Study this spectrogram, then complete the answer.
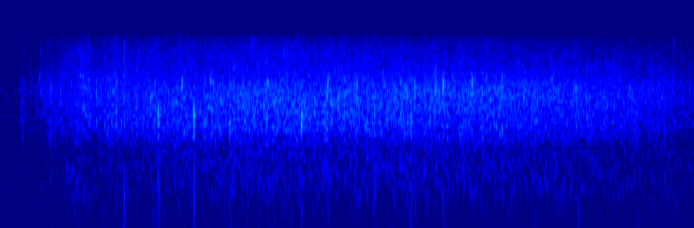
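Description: Audience at a university commencement speech breaks into sustained applause, a dense, even wash of clapping that swells quickly and holds steady for several seconds, heard from a distance.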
